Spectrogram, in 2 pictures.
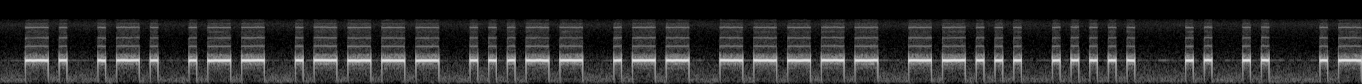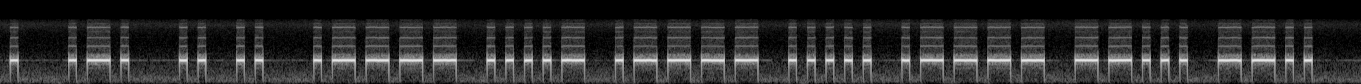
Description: Morse code, heard as a keyed tone, about 13 wpm, 1140 Hz. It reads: NRW13W075 II R R II 141517Z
